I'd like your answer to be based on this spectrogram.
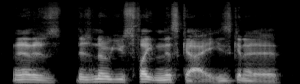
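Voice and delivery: ordinary delivery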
